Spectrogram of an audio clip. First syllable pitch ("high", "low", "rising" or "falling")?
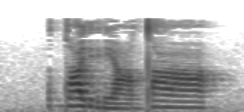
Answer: high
